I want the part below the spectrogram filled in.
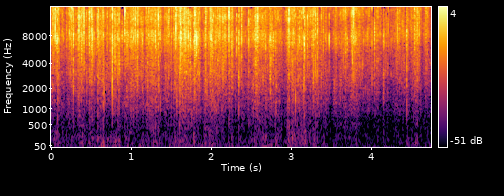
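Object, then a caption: Plastic artificial boxwood ball. A head-sized artificial boxwood ball with plastic leaves is held in both hands against the mic while fingertips rub and scratch its leaves. The result is a steady, bright, crinkly rustle of scratchy plastic leaves with small crackling ticks throughout and little low end.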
